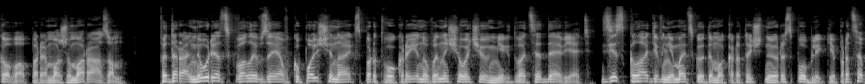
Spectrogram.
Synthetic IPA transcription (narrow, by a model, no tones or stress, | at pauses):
kɔʋɔ̰peɾemɔʒemɔɾɑzɔ̰m | fe̞d̪eɾɑlʲnɪuɾʲɐd̪sxʋɐlˠɪwzɐjawkʊpɔlʲʃt͡ʃinɐɛkspɔrt̪ʋʊkɾɐjinʊʋɪnɪʃɔʋɐt͡ʃɪwmʲiɣd̪ʋat͡sʲːɐt̚ʲd̪ɛʋʲjɐ̰tʲzʲisklˠɑdʲiwnʲimɛt͡sʲkɔjid̪emɔkɾɐt̪ɪt͡ʃnɔjiɾespublʲikʲipɾɔtsɛ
